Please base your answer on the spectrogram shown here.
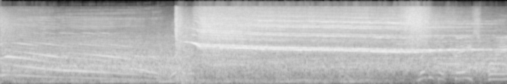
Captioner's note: crowd cheering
